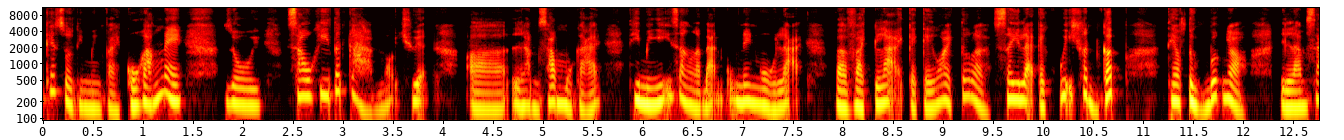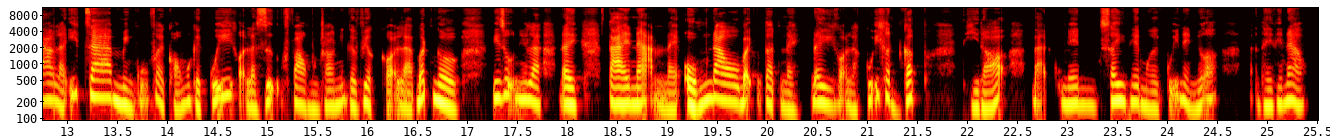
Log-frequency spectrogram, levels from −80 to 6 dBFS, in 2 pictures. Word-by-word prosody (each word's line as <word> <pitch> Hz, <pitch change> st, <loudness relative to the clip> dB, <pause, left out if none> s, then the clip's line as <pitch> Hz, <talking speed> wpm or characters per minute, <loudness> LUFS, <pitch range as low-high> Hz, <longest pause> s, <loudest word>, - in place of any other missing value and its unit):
kết 310 Hz, -, -3 dB
rồi 195 Hz, -, 0 dB
thì 165 Hz, -, -5 dB
mình 150 Hz, -1 st, -3 dB
phải 145 Hz, -2 st, -5 dB
cố 170 Hz, -, +2 dB
gắng 210 Hz, +9 st, +1 dB
nè. 225 Hz, -8 st, +3 dB, 0.4 s
Rồi 175 Hz, -3 st, -1 dB, 0.3 s
sau 255 Hz, 0 st, +3 dB
khi 270 Hz, -2 st, -1 dB
tất 315 Hz, -, -2 dB
cả 150 Hz, -, -4 dB
mọi 200 Hz, +5 st, -10 dB
chuyện, 210 Hz, 0 st, -3 dB, 0.4 s
ờ, 145 Hz, 0 st, -3 dB
làm 165 Hz, -3 st, -2 dB
xong 195 Hz, +3 st, 0 dB
một 160 Hz, -, -2 dB
cái, 145 Hz, +5 st, -4 dB, 0.3 s
thì 215 Hz, -, +4 dB
mình 180 Hz, -1 st, +5 dB
nghĩ 225 Hz, +7 st, +1 dB
rằng 200 Hz, -6 st, 0 dB
là 155 Hz, -, -1 dB
bạn 170 Hz, +6 st, -3 dB
cũng 205 Hz, -, -1 dB
nên 200 Hz, -2 st, +3 dB
ngồi 155 Hz, -4 st, 0 dB
lại 165 Hz, -, -2 dB, 0.3 s
và 160 Hz, -2 st, +3 dB
vạch 160 Hz, +2 st, -1 dB
lại 195 Hz, +2 st, +1 dB
cái 155 Hz, -, -6 dB
kế 155 Hz, 0 st, -1 dB
hoạch, 195 Hz, +1 st, -2 dB
tức 255 Hz, -1 st, -4 dB
là 170 Hz, -, -3 dB
xây 230 Hz, -1 st, +3 dB
lại 215 Hz, -2 st, +3 dB
cái 160 Hz, -1 st, -2 dB
quỹ 260 Hz, -, 0 dB
khẩn 185 Hz, -, 0 dB
cấp 275 Hz, -, +6 dB, 0.6 s
theo 210 Hz, -, +6 dB
từng 200 Hz, -6 st, +6 dB
bước 245 Hz, +4 st, +2 dB
nhỏ, 175 Hz, -, +1 dB, 0.3 s
thì 165 Hz, -, +1 dB
làm 160 Hz, 0 st, +2 dB
sao 220 Hz, +6 st, 0 dB
là 205 Hz, -, -1 dB
ít 280 Hz, 0 st, -1 dB
ra 250 Hz, -2 st, +5 dB
mình 185 Hz, -7 st, +3 dB
cũng -, -, -8 dB
phải 215 Hz, -6 st, -3 dB
có 150 Hz, 0 st, -5 dB
một 200 Hz, +3 st, -1 dB
cái 160 Hz, -4 st, -2 dB
quỹ, 130 Hz, +4 st, +2 dB
gọi -, -, -2 dB
là, 155 Hz, -, 0 dB
dự 205 Hz, +8 st, +2 dB, 0.2 s
phòng 175 Hz, -5 st, 0 dB
cho 165 Hz, -, -2 dB
những 190 Hz, +5 st, -2 dB
cái 165 Hz, -, -1 dB
việc, 195 Hz, -4 st, +1 dB
gọi -, -, -1 dB
là, -, -, 0 dB
bất 235 Hz, +4 st, +2 dB
ngờ. 185 Hz, -8 st, +7 dB, 0.4 s
Ví 240 Hz, 0 st, +3 dB
dụ 270 Hz, -, +2 dB
như 230 Hz, 0 st, +2 dB
là 200 Hz, -4 st, +4 dB, 0.2 s
đây, 180 Hz, -2 st, +5 dB, 0.3 s
tai 185 Hz, -1 st, +6 dB
nạn 185 Hz, 0 st, +3 dB
này, 145 Hz, +1 st, -2 dB
ốm 180 Hz, +5 st, +6 dB
đau, 215 Hz, -5 st, +4 dB
bệnh 205 Hz, -, +3 dB
tật 180 Hz, -2 st, -2 dB
này, 145 Hz, -5 st, -4 dB
đây 195 Hz, -4 st, +2 dB
gọi 165 Hz, -, -4 dB
là 145 Hz, -, -4 dB
quỹ 215 Hz, +6 st, -1 dB
khẩn 245 Hz, -, -2 dB
cấp. 230 Hz, +1 st, +3 dB, 0.5 s
Thì 155 Hz, -2 st, -3 dB
đó, 150 Hz, 0 st, +1 dB, 0.3 s
bạn -, -, -6 dB
cũng 190 Hz, -, -6 dB
nên 180 Hz, -2 st, -1 dB
xây 210 Hz, -1 st, +4 dB
thêm 200 Hz, -2 st, -1 dB
một 165 Hz, -, -2 dB
cái 150 Hz, -, -4 dB
quỹ -, -, -5 dB
này 205 Hz, -7 st, -1 dB
nữa. 185 Hz, -, -4 dB, 0.3 s
Bạn -, -, -22 dB
thấy 170 Hz, -1 st, -1 dB
thế 185 Hz, -, -2 dB
nào? 195 Hz, -4 st, +1 dB
185 Hz, 255 wpm, -21 LUFS, 160-215 Hz, 0.6 s, ngờ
